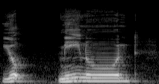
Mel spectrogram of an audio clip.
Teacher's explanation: لا تضم الشفاه في الهمزه همزه ساكنه اذا يؤمنون هكذا خلصت نفسي من انه اقلق لها ماذا اقول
